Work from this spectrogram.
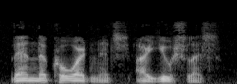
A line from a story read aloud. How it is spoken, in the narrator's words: Pellerat said in a woebegone tone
